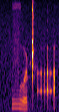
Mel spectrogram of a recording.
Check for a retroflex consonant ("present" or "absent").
present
